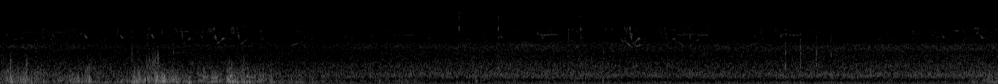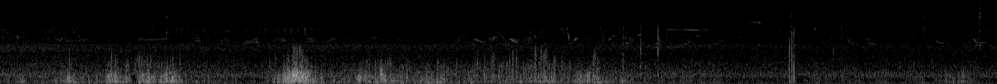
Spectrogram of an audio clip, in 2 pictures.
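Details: Hoofbeats of a six-year-old registered Appaloosa gelding, 16 hands, ridden in the evening while asked to extend, jog, turn around and switch leads: dull irregular thuds in scattered bursts, strongest near the middle, over steady low background hiss.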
